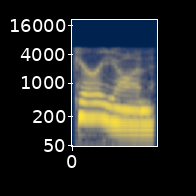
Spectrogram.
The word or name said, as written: carry-on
